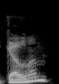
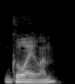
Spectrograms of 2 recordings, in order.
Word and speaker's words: golem: It can also, since this is a Jewish idea, it can be pronounced goylem. – Mm-hmm. – which is, I guess, more in keeping with the Hebrew.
